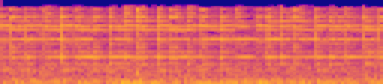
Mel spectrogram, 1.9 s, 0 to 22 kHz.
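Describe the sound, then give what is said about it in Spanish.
A loud bell rings continuously to mark a company's stock market listing on the Spanish small-business exchange in March 2022. Its clapper strikes in a rapid, steady rattle that sustains bright metallic overtones for the full two seconds, with no voices present. “Y con el sonido de la campana, en marzo del 2022, Vitrus Biotech culminaba su trayectoria con la salida a bolsa de las pymes españolas, el BM Growth.”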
